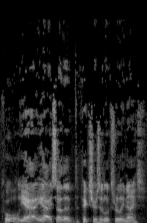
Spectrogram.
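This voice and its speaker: A man's voice: on the high side, normal speed. A man co-hosting a podcast in loose, casual conversation. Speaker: podcast co-host.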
